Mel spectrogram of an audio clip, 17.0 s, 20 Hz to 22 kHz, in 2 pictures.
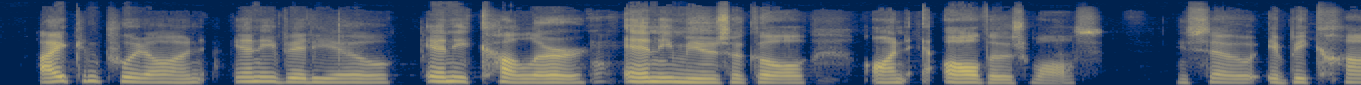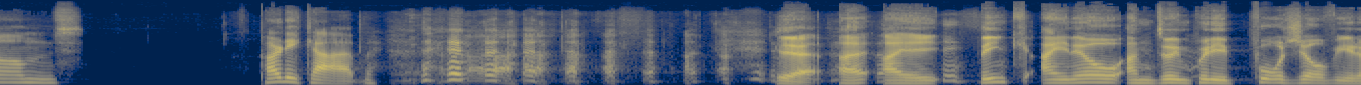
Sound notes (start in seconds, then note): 11.1 laughs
